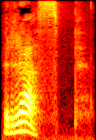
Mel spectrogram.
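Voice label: "rasp", Swedish; rasp substantiv; Uttal: [ras:p]; Definition: lätt skrapande ljud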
